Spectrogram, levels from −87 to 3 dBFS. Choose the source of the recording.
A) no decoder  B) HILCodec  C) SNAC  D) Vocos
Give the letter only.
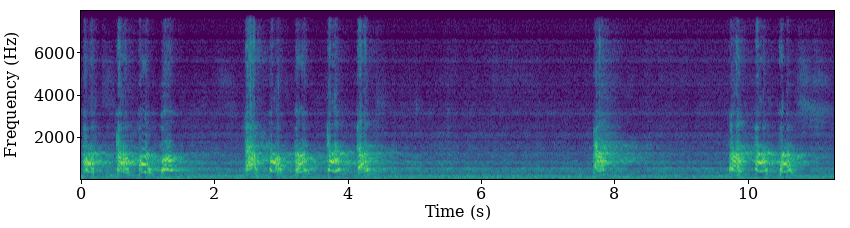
C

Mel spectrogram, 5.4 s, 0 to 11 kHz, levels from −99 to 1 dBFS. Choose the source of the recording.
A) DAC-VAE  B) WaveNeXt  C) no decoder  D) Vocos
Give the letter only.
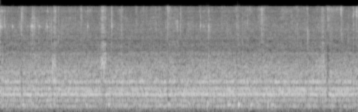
D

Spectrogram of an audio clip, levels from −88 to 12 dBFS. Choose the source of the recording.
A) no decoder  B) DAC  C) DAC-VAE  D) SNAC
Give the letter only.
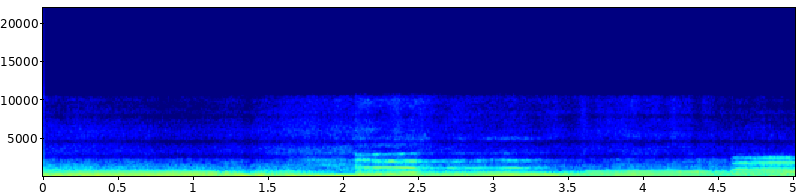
C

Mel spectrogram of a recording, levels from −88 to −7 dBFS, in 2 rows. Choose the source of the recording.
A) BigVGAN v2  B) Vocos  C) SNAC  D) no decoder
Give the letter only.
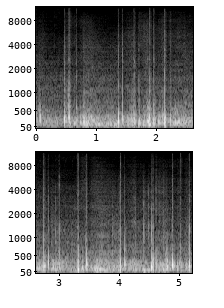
C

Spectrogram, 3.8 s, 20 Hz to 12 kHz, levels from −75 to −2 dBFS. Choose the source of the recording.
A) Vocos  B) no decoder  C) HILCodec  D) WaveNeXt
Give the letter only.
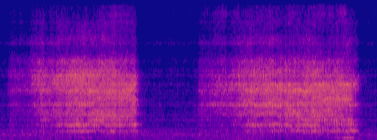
C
